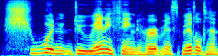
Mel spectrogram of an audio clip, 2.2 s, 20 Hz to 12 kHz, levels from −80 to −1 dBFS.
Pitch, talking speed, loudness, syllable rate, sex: 170 Hz, 220 wpm, -18 LUFS, 5.6 syllables/s, female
